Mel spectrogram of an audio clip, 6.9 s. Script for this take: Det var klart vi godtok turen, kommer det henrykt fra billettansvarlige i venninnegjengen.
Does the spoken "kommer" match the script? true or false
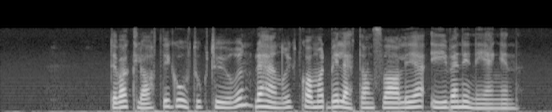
false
